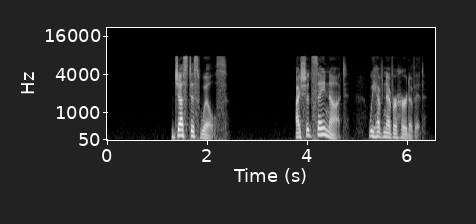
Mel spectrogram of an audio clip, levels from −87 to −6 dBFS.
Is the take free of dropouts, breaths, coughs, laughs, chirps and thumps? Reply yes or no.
yes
